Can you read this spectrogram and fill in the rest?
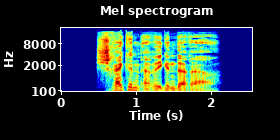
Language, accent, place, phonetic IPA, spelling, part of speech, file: German, Germany, Berlin, [ˈʃʁɛkn̩ʔɛɐ̯ˌʁeːɡəndəʁɐ], schreckenerregenderer, adjective, De-schreckenerregenderer.ogg
- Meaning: inflection of schreckenerregend: 1. strong/mixed nominative masculine singular comparative degree 2. strong genitive/dative feminine singular comparative degree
